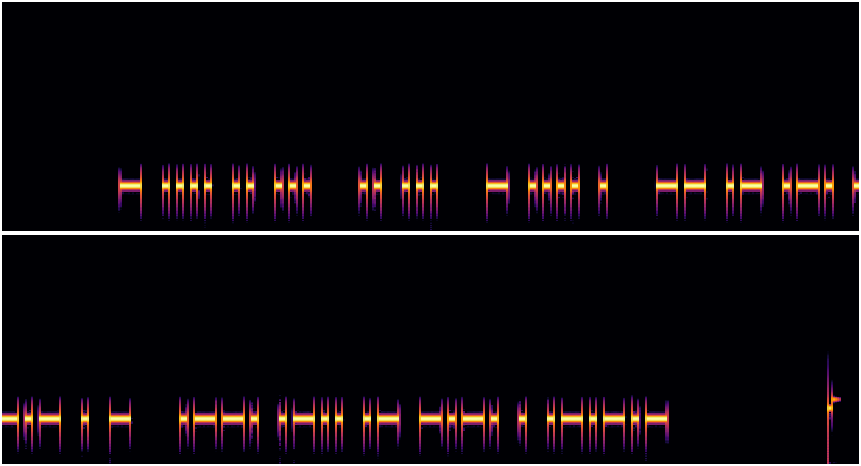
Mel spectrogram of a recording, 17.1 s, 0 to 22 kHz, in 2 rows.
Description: Morse code, heard as a keyed tone, about 17 wpm, 700 Hz. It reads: THIS IS THE MARKET PLACE.
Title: Sentences from Top 1000 Words - Review Part 3 - 17wpm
